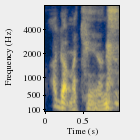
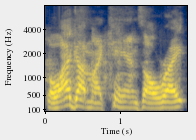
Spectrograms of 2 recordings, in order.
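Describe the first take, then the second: First: Low, soft aside; understated triumph. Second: Mock tough-guy boast. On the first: Retold or imitated. Man walking back with his cans, low quiet triumph. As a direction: say it quietly under your breath. Walks back relieved, wife watching. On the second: Husband boasting to wife about the cans, mock tough. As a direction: say it with put-on swagger. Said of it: "I was a tough guy".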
